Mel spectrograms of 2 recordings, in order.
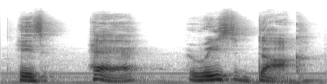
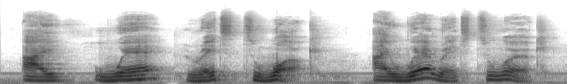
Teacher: the last r you link it with the vowel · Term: linking r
